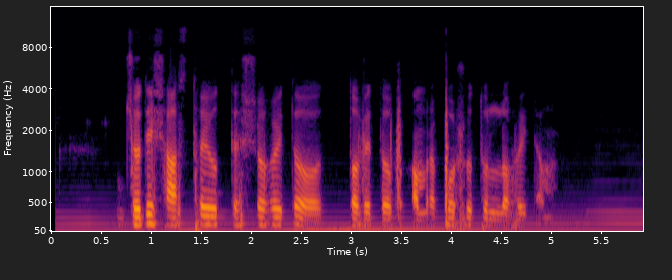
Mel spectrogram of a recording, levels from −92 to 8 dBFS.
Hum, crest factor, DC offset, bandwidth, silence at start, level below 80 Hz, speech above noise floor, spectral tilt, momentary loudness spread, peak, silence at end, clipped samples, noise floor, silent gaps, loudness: none; 22 dB; under 0.1%; 7.4 kHz; 0.15 s; -44 dBFS; 23 dB; -8 dB/octave; 13 LU; -4 dBFS; 0 s; under 0.1%; -48 dBFS; none; -25 LUFS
